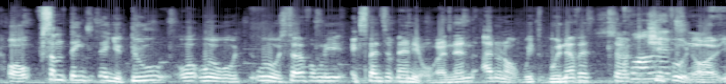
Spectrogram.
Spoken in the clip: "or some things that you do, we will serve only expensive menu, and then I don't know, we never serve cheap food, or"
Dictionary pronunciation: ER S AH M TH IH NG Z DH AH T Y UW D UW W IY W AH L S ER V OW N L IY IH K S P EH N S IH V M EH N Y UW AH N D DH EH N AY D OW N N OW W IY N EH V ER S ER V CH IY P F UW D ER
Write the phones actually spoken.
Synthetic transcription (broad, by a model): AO S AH M T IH NG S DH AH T Y UW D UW W IY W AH W S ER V OW N L IY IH K S P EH N S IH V M EH N Y UW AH N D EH N AY D OW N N OW W IY N EH V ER S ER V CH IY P F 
